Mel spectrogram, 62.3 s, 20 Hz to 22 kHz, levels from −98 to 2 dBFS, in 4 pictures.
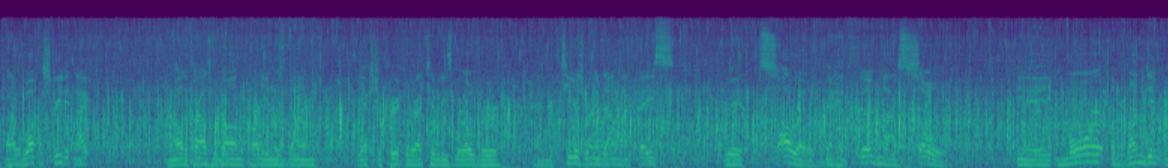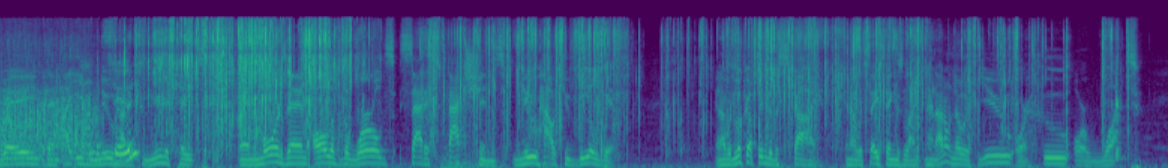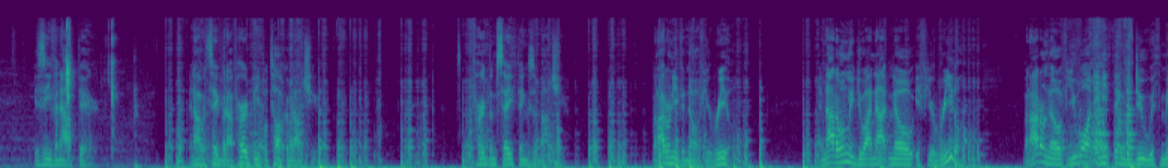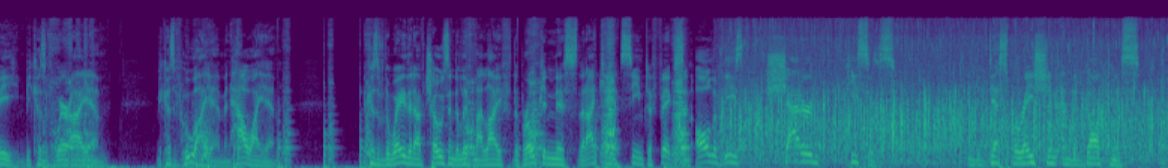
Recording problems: household noises; very loud; throughout; 4 dB above the speech

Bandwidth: 14 kHz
